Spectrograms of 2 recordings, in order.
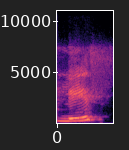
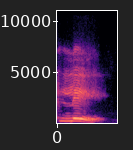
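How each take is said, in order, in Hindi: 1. अंतिम s की ध्वनि का उच्चारण होता है। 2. अंतिम s की ध्वनि मौन है। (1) "we don't call it lace" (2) "we call it lay"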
